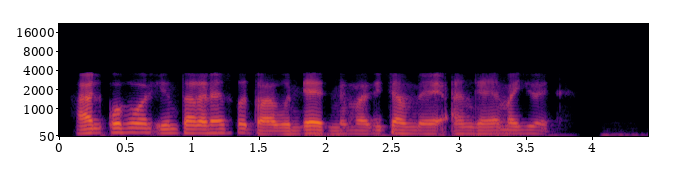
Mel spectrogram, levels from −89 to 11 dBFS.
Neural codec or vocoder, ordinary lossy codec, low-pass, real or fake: codec, 44.1 kHz, 2.6 kbps, DAC; none; 3.6 kHz; fake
